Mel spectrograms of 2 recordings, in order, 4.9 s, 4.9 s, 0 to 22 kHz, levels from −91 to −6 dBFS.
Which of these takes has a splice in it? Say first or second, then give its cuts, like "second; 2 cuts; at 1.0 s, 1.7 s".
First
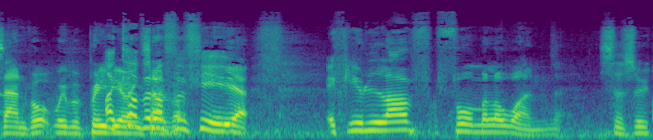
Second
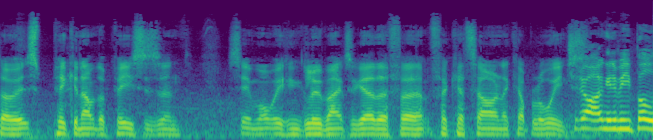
first; 1 cut; at 2.4 s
